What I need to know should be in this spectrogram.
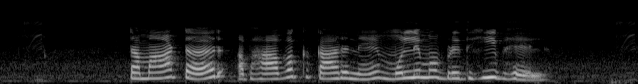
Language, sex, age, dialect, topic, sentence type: Maithili, female, 25-30, Southern/Standard, agriculture, statement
